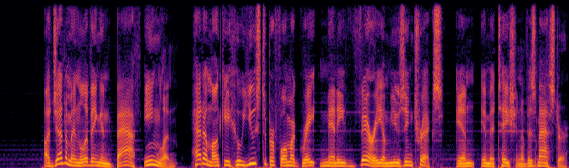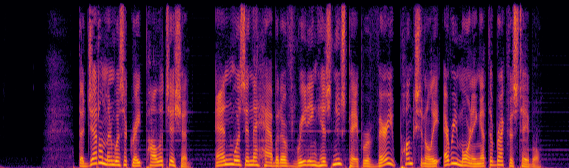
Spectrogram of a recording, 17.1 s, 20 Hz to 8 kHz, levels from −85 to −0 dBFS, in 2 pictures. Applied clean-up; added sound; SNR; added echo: neural separator model SepFormer DNS4.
